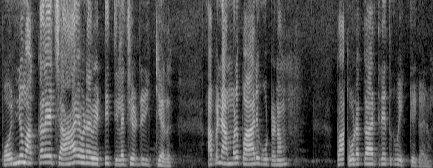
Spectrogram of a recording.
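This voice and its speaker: A woman's voice: on the high side, moderate pace. A woman, chatting casually to her viewers in a homely home vlog. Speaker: home vlogger. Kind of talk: casual chat to camera.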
